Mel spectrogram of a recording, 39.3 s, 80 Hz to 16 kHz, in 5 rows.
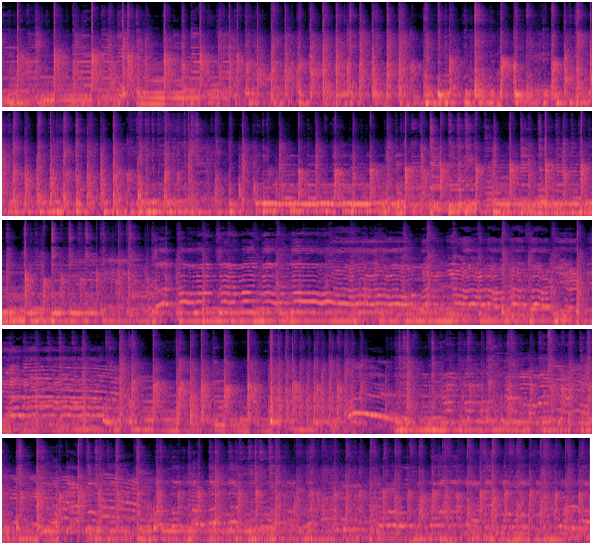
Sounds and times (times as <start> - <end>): Flamenco: 0.0 - 39.3
Guitar: 0.0 - 39.3.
